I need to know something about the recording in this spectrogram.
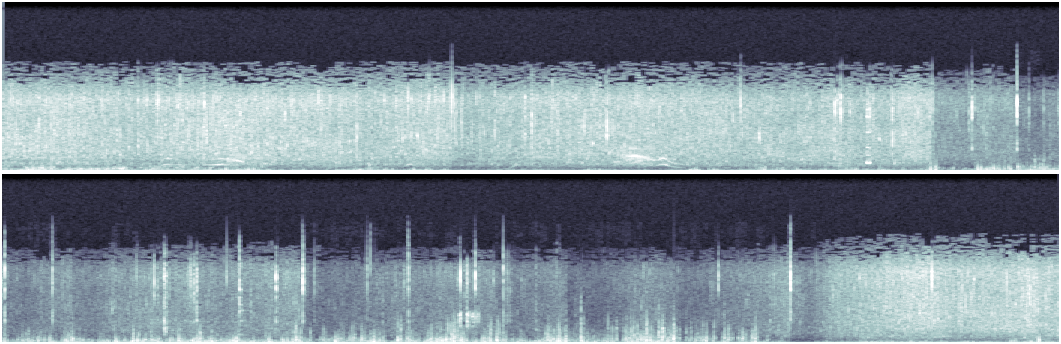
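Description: Wind buffeting the microphone in uneven, rumbling gusts over open water. The sound changes about six seconds in, turning duller and more rumbling.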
